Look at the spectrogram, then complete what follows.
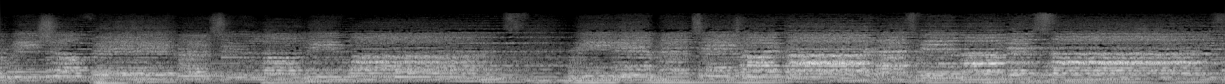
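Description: Music with a choir singing sustained lines.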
